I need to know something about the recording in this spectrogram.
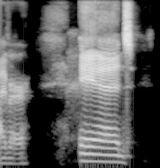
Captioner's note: laughs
